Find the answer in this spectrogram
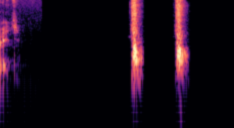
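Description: Two quick pop sound effects, about half a second apart, set into otherwise dead silence as a title card animates in.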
